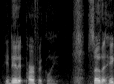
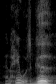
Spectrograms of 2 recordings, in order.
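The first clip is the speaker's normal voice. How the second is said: normal talking voice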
